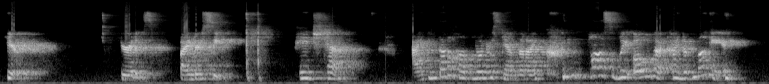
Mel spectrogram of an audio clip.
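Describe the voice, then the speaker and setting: A woman's voice: high-pitched, animated, moderate pace, pushed and bright, full character voice. A woman acting a frazzled suburban housewife at a screenplay table read, insistent, nervous and desperately polite with brittle cheer. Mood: stunned, insistent. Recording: very echoey room recording.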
